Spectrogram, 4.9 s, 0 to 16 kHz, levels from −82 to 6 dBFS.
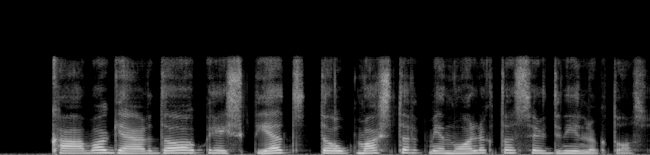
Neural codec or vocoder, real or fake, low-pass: autoencoder, 22.05 kHz, a latent of 192 numbers a frame, VITS, trained on many speakers; fake; 9.9 kHz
